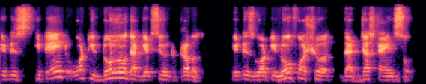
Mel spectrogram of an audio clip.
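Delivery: ordinary talk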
